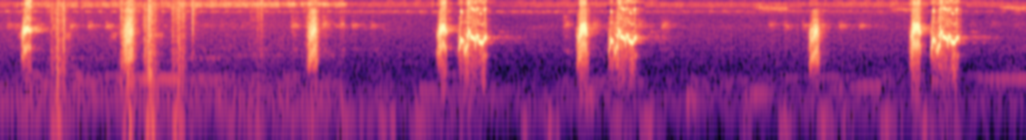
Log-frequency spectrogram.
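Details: Lure call of a sooty-headed bulbul aimed at bringing wild rivals together: sparse, sharp single chirps mixed with short, warbled, falling phrases, separated by pauses of about a second.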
